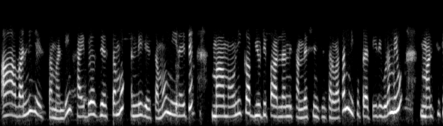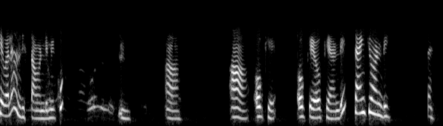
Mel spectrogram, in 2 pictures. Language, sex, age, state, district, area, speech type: Telugu, female, 18-30, Telangana, Khammam, urban, conversation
